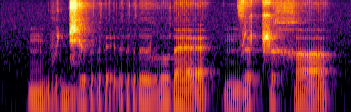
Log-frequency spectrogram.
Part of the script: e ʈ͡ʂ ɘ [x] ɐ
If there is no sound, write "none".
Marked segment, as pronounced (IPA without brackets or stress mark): x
